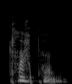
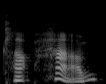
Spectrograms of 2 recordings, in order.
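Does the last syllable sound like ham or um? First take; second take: um; ham. First: The last syllable is a weak um. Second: The last syllable is a full ham. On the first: The speaker calls it right. "The ham becomes weaker and sounds like um" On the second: The speaker calls it wrong. "this doesn't sound like Clapham"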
